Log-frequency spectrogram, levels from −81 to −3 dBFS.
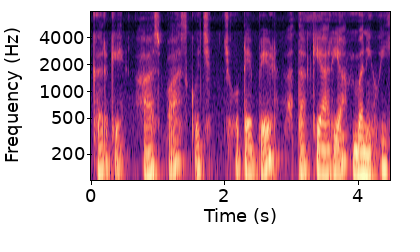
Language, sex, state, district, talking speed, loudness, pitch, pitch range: Hindi, male, Himachal Pradesh, Shimla, 135 wpm, -17 LUFS, 130 Hz, 115-145 Hz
